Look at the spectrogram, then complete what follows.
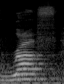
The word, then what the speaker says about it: rough: have cough we have Ruff um all of these words that end in o u g h and almost every single one is pronounced differently so definitely be careful with those words so again we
